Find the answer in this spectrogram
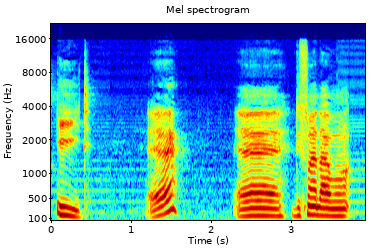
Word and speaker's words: id: I D I D E it is pronounced Eid. Eh uh define that one as well. Uh so these things boost the Eid and the libido.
